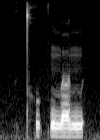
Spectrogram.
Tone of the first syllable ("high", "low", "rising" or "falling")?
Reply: rising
